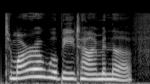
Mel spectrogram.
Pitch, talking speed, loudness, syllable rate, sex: 270 Hz, 200 wpm, -13 LUFS, 5.5 syllables/s, female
